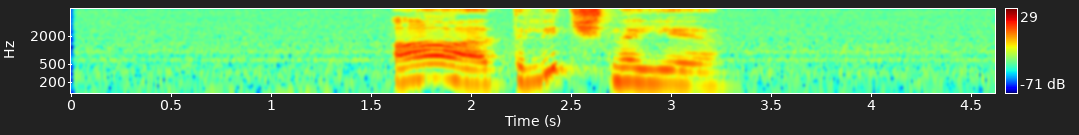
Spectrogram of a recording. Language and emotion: Russian, positive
